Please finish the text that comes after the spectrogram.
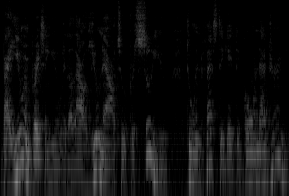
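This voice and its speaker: A man's voice: fairly low pitch, very animated, a little fast, a bit bright, echoey room, a little hiss or hum. A man with a Haitian accent talking loosely and profanely about spirituality, laughing often. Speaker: spiritual guide. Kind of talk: casual spiritual monologue.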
